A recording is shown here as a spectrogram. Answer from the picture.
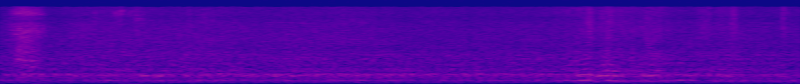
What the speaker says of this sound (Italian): che belle api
